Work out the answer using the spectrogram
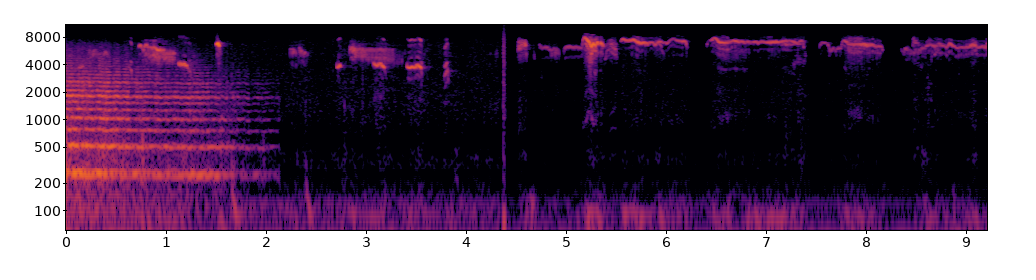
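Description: A held note with many overtones fades out over the first two seconds, then small birds chirp faintly in short, high, scattered calls.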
